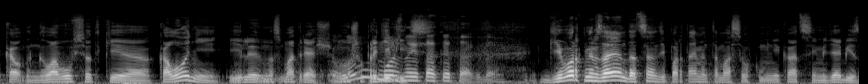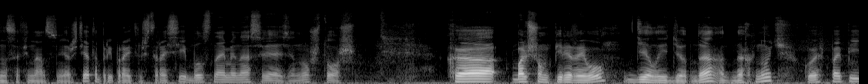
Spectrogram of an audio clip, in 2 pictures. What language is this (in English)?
Russian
